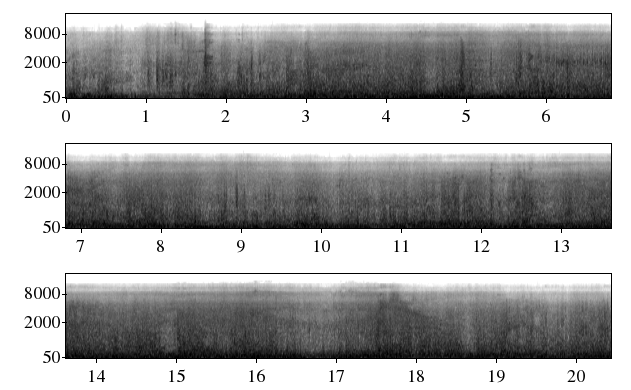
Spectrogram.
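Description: Wind rushing over an action camera's microphone on a Santa Cruz Hightower LT downhill mountain bike at speed. Tyres roll over dry dirt, and the bike knocks and rattles over bumps throughout.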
